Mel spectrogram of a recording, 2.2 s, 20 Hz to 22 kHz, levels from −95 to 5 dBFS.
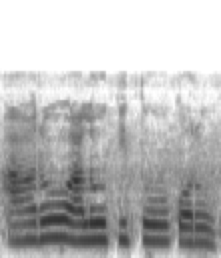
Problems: constant background noise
